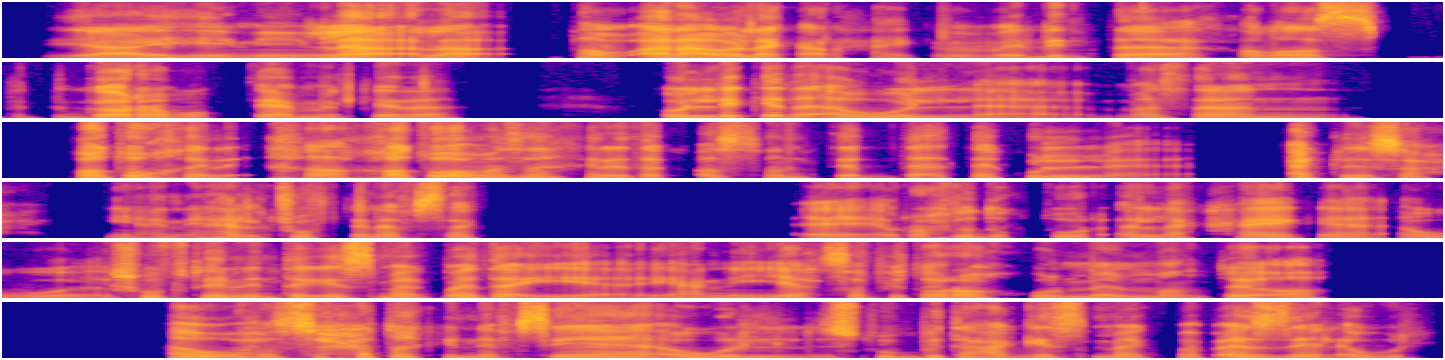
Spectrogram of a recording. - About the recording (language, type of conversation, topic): Arabic, podcast, إزاي تخلي الأكل الصحي عادة مش عبء؟
- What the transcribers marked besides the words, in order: tapping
